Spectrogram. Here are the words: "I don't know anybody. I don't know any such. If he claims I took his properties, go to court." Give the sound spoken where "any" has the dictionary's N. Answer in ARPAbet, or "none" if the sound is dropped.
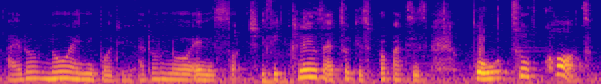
N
